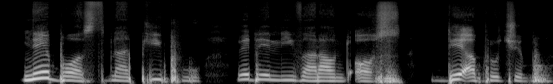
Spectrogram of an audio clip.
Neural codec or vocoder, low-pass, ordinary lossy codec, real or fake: autoencoder, 48 kHz, 32 numbers a frame, DAC-VAE, trained on Japanese speech; none; none; fake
